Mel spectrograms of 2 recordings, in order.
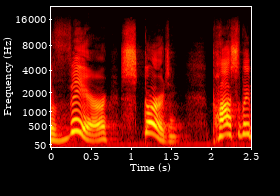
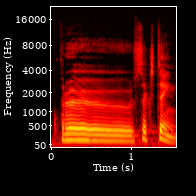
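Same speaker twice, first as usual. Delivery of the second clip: very slow, lower, stretched THROUGH before sixteen; drawn out; 5 semitones lower, 3 dB quieter, much slower than usual. Real, not acted. Preacher giving the verse range, drawing out "through". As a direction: stretch "through" right out, then land "sixteen".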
